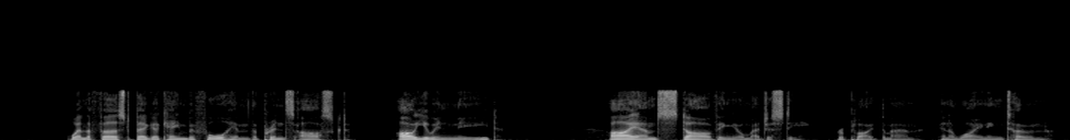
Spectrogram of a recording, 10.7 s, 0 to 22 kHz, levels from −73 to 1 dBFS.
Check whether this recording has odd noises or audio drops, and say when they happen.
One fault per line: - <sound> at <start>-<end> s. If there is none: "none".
none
